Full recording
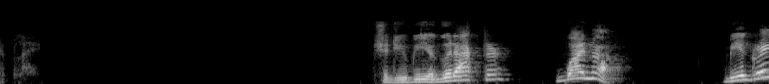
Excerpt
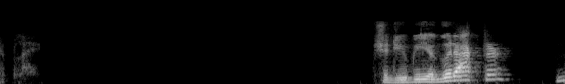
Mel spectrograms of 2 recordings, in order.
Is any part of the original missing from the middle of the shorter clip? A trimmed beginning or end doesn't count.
no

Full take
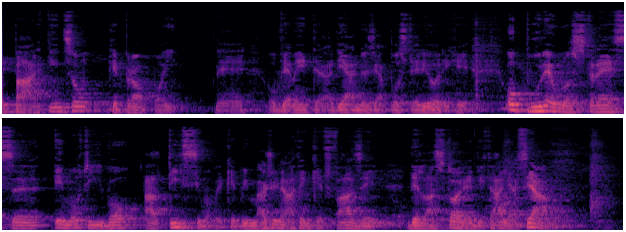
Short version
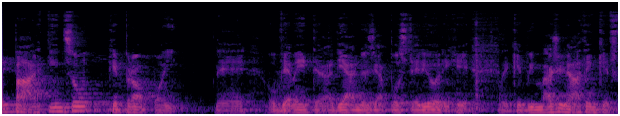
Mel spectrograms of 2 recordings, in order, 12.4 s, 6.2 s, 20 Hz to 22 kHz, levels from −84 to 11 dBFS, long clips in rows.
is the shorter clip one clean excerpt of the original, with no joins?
no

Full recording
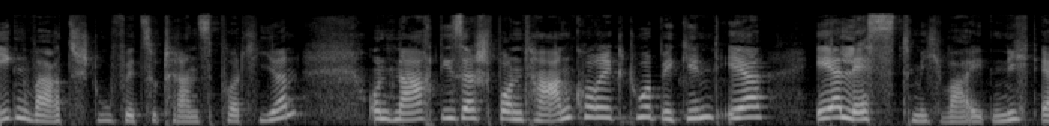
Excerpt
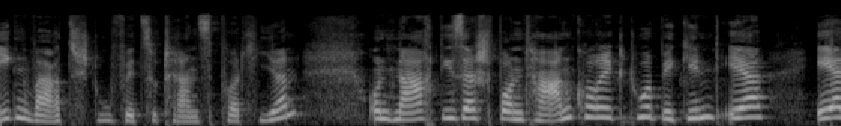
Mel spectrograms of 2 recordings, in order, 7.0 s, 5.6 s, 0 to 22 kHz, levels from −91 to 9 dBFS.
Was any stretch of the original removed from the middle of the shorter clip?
no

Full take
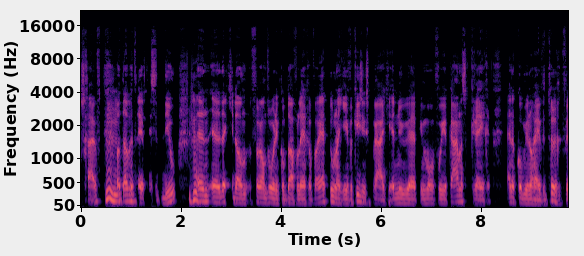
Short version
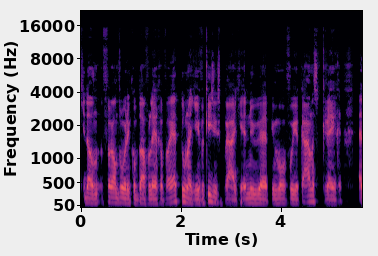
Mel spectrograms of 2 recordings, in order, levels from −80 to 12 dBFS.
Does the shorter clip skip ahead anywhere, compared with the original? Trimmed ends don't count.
no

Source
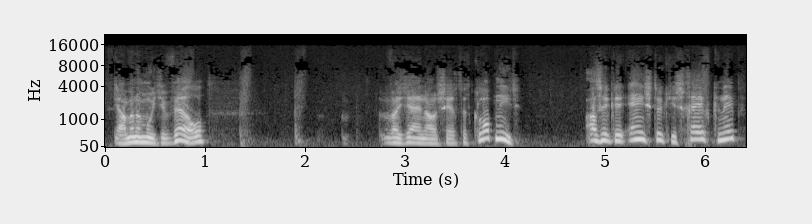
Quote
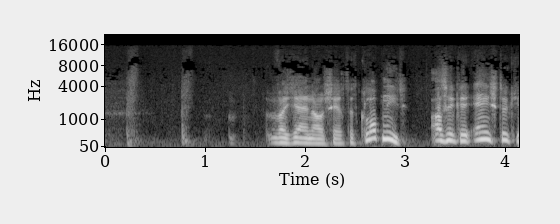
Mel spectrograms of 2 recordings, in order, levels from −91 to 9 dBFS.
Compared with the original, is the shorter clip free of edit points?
no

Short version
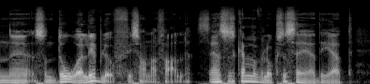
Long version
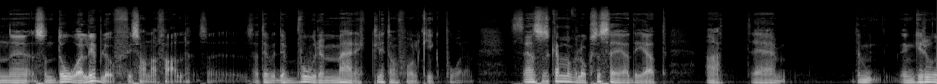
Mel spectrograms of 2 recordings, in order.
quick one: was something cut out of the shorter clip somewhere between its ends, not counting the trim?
yes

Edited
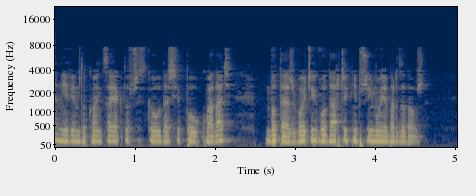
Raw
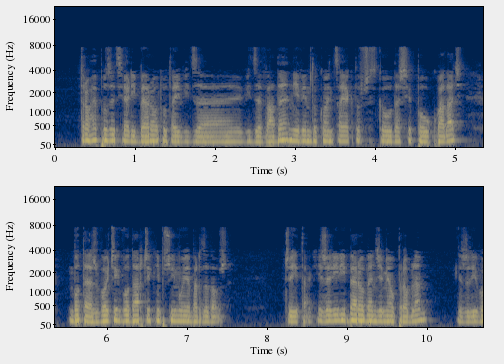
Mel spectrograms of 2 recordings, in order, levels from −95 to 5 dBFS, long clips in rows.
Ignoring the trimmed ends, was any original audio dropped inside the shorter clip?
no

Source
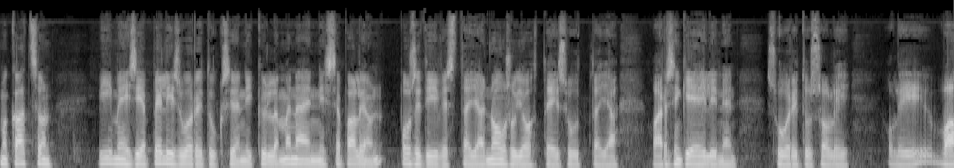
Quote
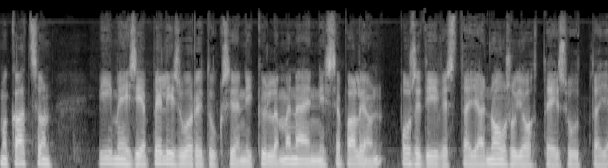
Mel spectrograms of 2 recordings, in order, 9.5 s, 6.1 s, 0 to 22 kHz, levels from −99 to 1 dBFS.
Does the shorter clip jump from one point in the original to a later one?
no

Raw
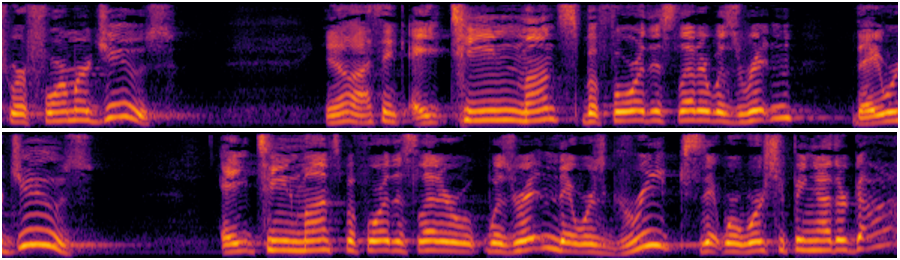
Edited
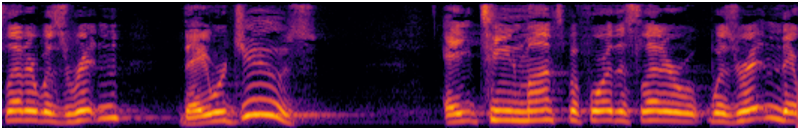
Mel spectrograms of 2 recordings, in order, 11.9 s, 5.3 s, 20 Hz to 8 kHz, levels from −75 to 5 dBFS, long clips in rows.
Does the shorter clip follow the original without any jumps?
yes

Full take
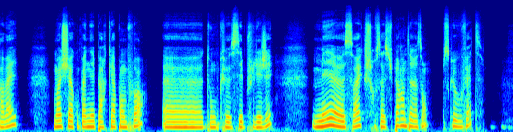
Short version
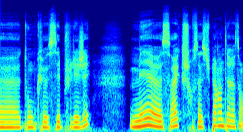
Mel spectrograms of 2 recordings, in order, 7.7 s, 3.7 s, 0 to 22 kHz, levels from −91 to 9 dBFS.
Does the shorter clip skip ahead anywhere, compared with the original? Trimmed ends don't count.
no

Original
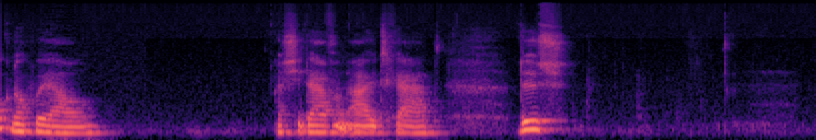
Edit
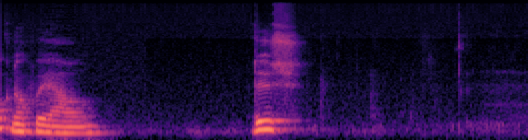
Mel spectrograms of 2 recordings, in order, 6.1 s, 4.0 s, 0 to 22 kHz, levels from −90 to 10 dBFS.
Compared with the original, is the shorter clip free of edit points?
no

